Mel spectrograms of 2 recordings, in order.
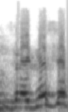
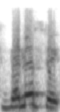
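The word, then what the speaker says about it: Wednesday: listen ब बेटा listen आप वेडनेसडे बोल रहे हो वेडनेसडे मत बोलो इट्स वेनसडे इसमें जो डी होता है वो क्या होता है साइलेंट होता है वेनसडे थर्सडे फ्राइडे एंड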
